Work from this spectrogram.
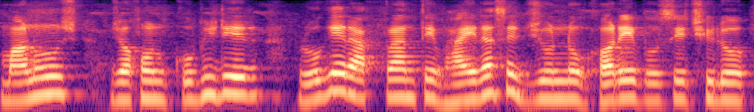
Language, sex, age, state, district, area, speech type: Bengali, male, 60+, West Bengal, Paschim Bardhaman, urban, spontaneous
